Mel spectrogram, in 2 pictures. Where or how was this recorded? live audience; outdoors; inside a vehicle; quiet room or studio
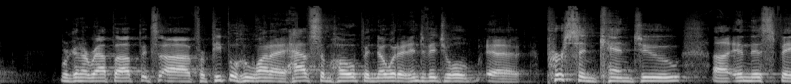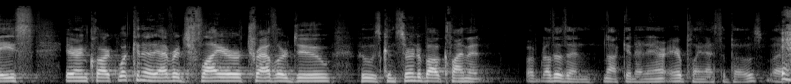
live audience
